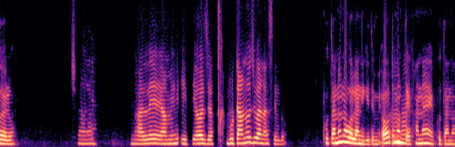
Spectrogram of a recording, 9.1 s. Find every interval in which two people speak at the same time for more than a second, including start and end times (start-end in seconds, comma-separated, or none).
none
